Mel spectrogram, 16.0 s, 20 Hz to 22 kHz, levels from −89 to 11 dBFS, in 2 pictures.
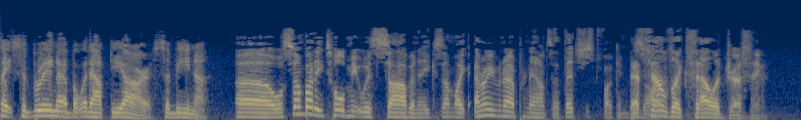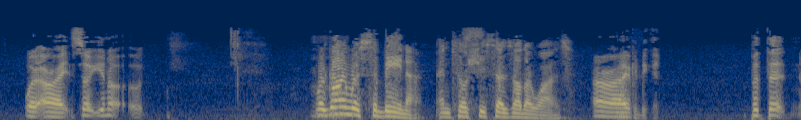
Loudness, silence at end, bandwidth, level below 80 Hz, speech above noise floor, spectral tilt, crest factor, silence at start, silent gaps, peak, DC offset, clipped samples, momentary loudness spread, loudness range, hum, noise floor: -22 LUFS; 0.2 s; 8.8 kHz; -56 dBFS; 40 dB; -5 dB/octave; 16 dB; 0 s; none; -6 dBFS; under 0.1%; under 0.1%; 13 LU; 4 LU; none; -61 dBFS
